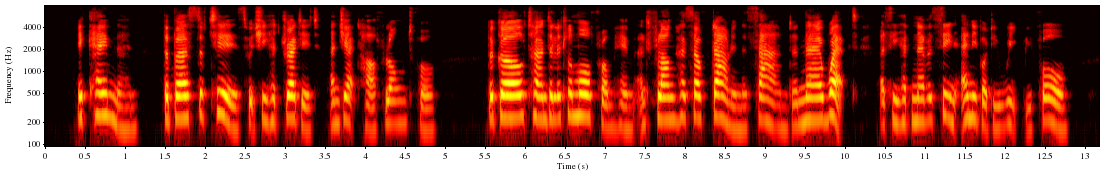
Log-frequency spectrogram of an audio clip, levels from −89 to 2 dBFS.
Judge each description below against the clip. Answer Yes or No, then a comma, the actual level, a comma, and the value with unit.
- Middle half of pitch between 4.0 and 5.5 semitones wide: Yes, average, 4.8 semitones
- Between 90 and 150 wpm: No, average, 190 wpm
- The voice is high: Yes, high, 220 Hz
